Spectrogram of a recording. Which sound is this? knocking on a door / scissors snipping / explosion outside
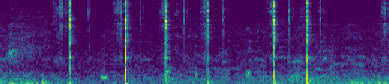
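scissors snipping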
